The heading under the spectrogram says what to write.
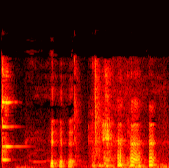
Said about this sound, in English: Well, you know, I've got my brewer's cup here of water, so there we go. Did you hear the clink? I heard it.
